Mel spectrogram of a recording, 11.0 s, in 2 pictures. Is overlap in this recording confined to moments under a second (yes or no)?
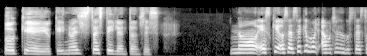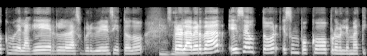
yes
